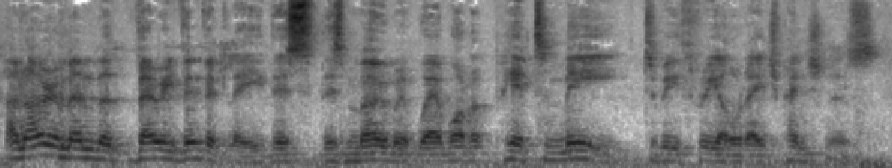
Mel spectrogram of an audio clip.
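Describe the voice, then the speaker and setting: Low-voiced older man. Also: normal speed, darkish tone, roomy sound, low-quality recording. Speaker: panel guest. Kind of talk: casual anecdotal panel talk. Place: convention stage. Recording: live stage recording, faint noise.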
